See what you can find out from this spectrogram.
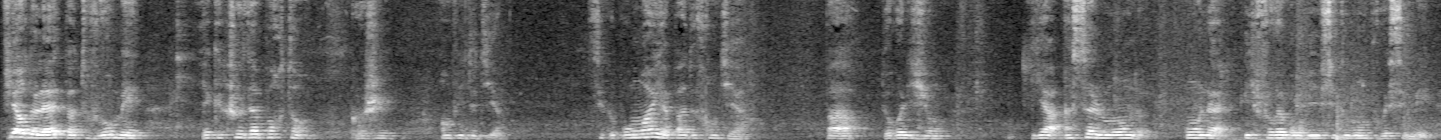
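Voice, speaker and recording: A woman's voice: low voice, steady tone, a little mellow. Woman speaking from afar in a roomy space. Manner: halting, emphatic, repeating words and phrases. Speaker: speaker giving a personal appeal. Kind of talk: impromptu impassioned monologue to camera. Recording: roomy, distant mic with background noise.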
